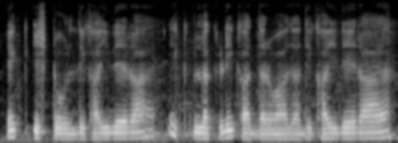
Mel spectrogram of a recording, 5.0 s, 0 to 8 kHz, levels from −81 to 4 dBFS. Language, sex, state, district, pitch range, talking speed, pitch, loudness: Hindi, male, Uttar Pradesh, Saharanpur, 105-120 Hz, 170 wpm, 110 Hz, -17 LUFS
